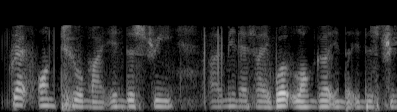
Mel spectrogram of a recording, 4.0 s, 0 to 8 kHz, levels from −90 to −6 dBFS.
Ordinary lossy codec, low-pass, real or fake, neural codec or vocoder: AAC, 16 kbps; 7.2 kHz; real; none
